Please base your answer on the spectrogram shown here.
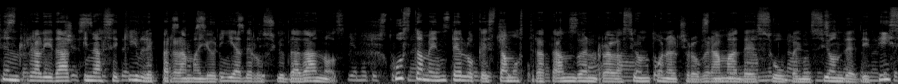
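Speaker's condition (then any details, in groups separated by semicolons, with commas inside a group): No condition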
